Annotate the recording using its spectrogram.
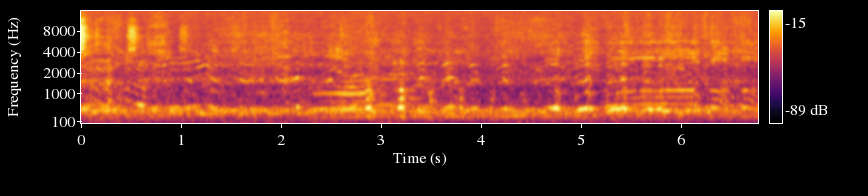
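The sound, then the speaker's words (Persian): A crowd of voices weeping and sobbing together during prayer in a steady, continuous mass, with wavering, rising and falling wails breaking out above the low murmur throughout. “کسی اگه رد شه ندونه خیال میکنه شما داغ جوان دیده.”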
